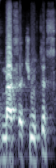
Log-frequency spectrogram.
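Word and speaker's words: Massachusetts: का नाम सुना होगा, इसको प्रोनाउंस मैसाचुसेट्स कहते हैं, किसी और तरीके से मत प्रोनाउंस करिएगा।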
